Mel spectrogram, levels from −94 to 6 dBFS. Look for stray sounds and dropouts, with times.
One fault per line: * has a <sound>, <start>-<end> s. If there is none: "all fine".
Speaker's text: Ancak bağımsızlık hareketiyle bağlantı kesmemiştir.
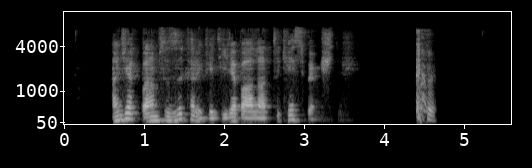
* has a cough, 4.4-4.7 s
